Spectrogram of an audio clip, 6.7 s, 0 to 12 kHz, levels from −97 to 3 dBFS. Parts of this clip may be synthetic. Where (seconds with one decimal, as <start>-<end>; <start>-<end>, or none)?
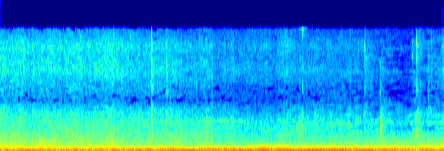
none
